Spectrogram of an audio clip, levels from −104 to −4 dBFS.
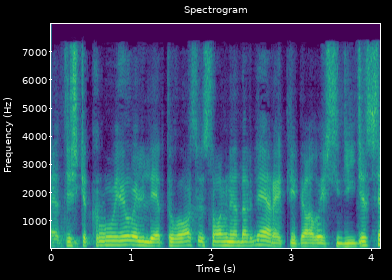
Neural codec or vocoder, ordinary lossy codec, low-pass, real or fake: codec, 16 kHz in and 24 kHz out, 0.6 kbps, FireRedTTS-2 codec; AAC, 48 kbps; 7.2 kHz; fake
